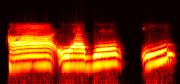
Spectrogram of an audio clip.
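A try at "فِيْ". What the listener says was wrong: ফা ইয়াজের ফি, একবার ফি বলছেন একবার ই বলছেন। ফি,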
